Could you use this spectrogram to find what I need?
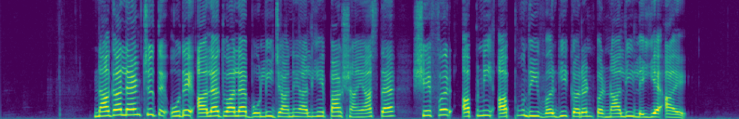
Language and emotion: Dogri, neutral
